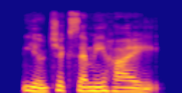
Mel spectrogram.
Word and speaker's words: Csikszentmihalyi: And so Mihaly's last name looks quite difficult to pronounce, but in an audio I listened, Mihaly actually pronounced how to say his name, and it's Csikszentmihalyi. Mihaly Csikszentmihalyi. And so he's written many books, including Flow and Creativity.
